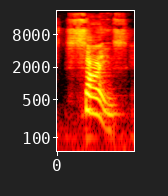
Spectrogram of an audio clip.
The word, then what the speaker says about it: science: Silent. C. Science. Here is C is silent.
